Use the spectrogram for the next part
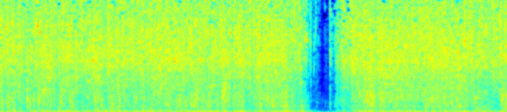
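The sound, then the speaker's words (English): Continuous crinkly rustling and crackling as hands rummage through a tub of wrapped Celebrations chocolates, steady and fairly loud, with a brief pause about two-thirds of the way through before it resumes. “Celebrations, I'll have a rummage.”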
